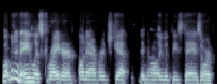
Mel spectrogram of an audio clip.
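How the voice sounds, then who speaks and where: Moderating a panel, this podcast executive poses questions to the panelists and gives straightforward advice in a conversational tone. Her low, dark voice moves at a moderate pace, with no room sound in the recording.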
